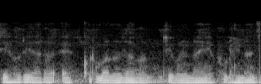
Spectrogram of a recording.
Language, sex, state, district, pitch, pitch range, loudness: Chakma, male, Tripura, Unakoti, 100 Hz, 95-105 Hz, -15 LUFS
